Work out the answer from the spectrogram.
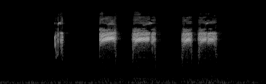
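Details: A black francolin calling at 5:15 on 14 May 2024 gives its harsh, grating phrase: a short clipped note, then two pairs of loud rasping notes, all within about two seconds, against a quiet background.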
